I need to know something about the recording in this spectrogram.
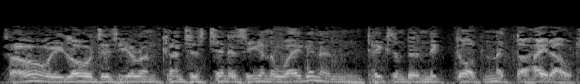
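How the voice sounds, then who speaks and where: A man acting a scheming outlaw boss from a radio western, bossy and folksy with menace. He has an American western drawl, and the old recording is dull and clearly noisy. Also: medium pitch, moderate pace, lightly acted.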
